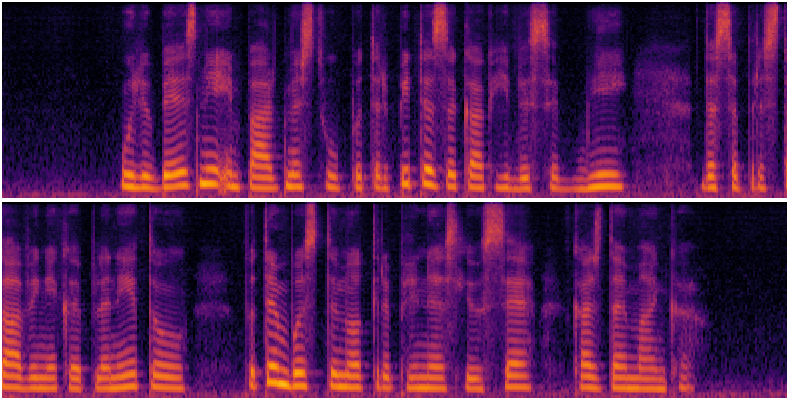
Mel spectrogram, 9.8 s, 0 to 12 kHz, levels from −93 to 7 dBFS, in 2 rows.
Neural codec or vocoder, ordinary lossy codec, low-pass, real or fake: codec, 24 kHz, 0.9 kbps, WavTokenizer, small release; none; none; fake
